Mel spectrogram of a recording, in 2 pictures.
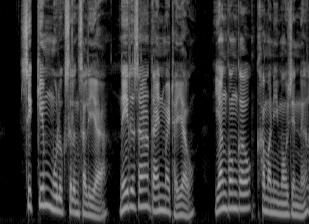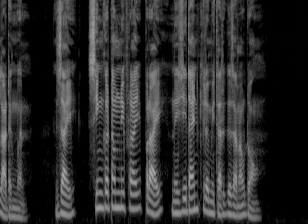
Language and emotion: Bodo, neutral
